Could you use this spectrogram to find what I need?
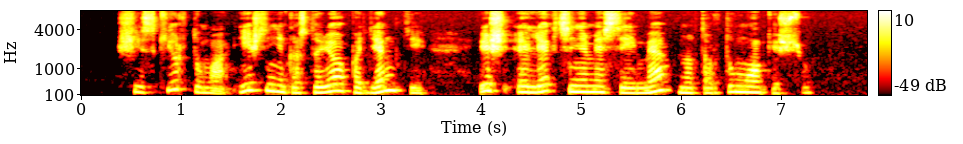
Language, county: Lithuanian, Utena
